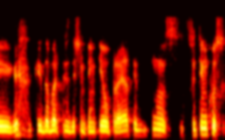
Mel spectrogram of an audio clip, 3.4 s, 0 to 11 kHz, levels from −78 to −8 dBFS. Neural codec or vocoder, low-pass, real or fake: none; 7.2 kHz; real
